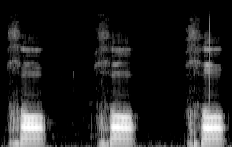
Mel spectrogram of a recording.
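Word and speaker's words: خ: আর খ হরফটি বলার সময় আমরা স্বাভাবিকভাবেও বলতে পারি, তবে পরিপূর্ণ বিশুদ্ধতার জন্য আমরা এই অংশ থেকে বলতে পারি খ, খ, খ।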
